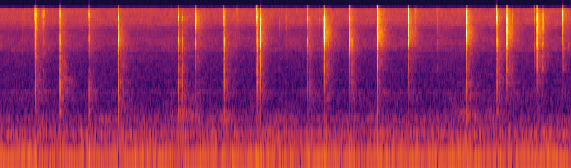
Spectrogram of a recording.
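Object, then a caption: Small amethyst tumbled stone tapped with acrylic nails. A small, solid, purple tumbled amethyst stone is held between the fingertips and tapped and scratched with long acrylic nails. About eighteen short, bright clicks and ticks fall at an irregular pace and die away almost instantly. A steady low hum runs underneath.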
